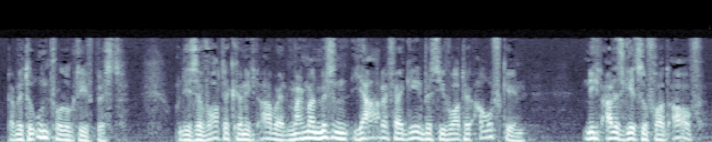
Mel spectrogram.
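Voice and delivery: usual speaking voice

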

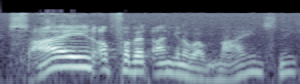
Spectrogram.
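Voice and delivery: a loud, slow burst of envy dropping to a sulk; jealous brother complaining about his sacrifice; envious Cain. Acted. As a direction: voice Cain's grudge, then let it sink. Preacher voices envious Cain.

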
